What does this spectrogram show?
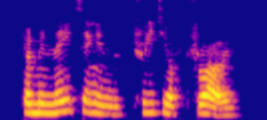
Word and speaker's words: Troyes: in the Treaty of Troyes. I think you pronounce it like this, because it's written Troyes, but in French it's pronounced Trois. So I don't know. I'll say Troy.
